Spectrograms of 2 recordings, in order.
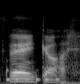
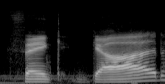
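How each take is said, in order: First: "Thank God" with THANK hit and falling; stress on thank. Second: "Thank God" with GOD stretched and rising at the end; stress on God. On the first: Minister character blurts relief at not being alone, stress on thank. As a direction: land the weight on "Thank", let "God" drop away. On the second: Minister repeats it to prove he's allowed, stress on God. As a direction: lean into "God" and lift it like a cheeky dare. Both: Acted. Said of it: "Are you allowed to say that?".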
